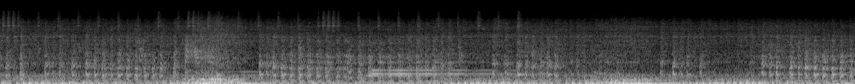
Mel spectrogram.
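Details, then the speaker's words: Cheap Copart car that cranks but won't start: long, uneven cranking stretches that never catch, even with ether starting fluid. The fuel pump is on and fuel is present, but the injectors aren't being triggered; the cause is unknown. "Nothing. It's cranking. It said something on here about fuel pump earlier. It seems like it has fuel running to it, but it's just not starting."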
